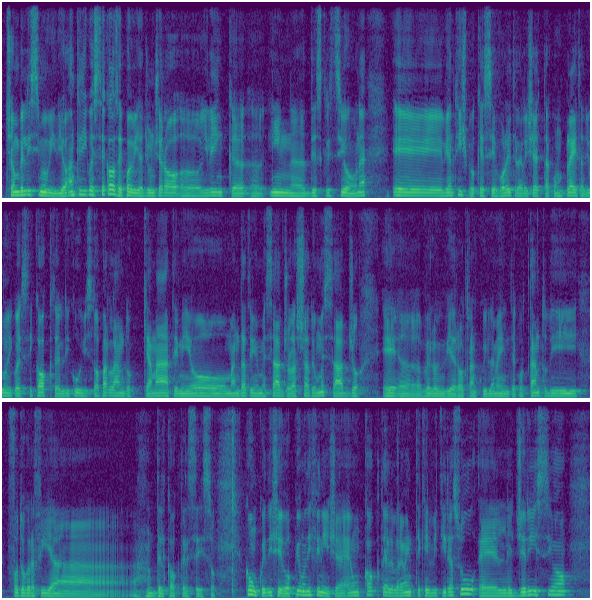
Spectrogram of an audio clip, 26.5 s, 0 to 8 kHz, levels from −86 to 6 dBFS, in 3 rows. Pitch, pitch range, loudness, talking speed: 110 Hz, 105-125 Hz, -25 LUFS, 165 wpm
